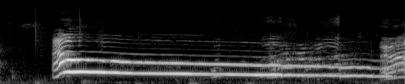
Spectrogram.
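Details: Pet dog howling along with a passing police siren: after half a second of quiet, a long steady wail sets in, slowly sliding down in pitch for over three seconds, rising again at the end; faint voices nearby.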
